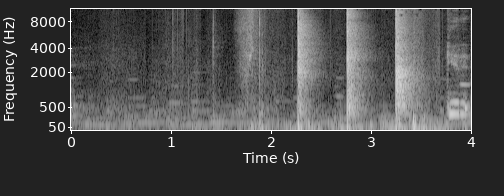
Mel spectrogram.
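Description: Three loud, sharp hand claps about half a second apart, close enough to a clip-on microphone to come through as hard, clipping-level cracks, with a fainter one just before. Light background music runs underneath.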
